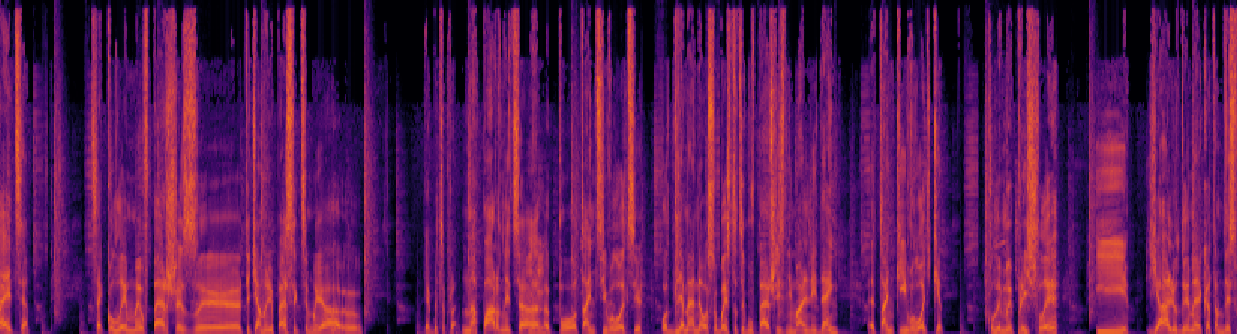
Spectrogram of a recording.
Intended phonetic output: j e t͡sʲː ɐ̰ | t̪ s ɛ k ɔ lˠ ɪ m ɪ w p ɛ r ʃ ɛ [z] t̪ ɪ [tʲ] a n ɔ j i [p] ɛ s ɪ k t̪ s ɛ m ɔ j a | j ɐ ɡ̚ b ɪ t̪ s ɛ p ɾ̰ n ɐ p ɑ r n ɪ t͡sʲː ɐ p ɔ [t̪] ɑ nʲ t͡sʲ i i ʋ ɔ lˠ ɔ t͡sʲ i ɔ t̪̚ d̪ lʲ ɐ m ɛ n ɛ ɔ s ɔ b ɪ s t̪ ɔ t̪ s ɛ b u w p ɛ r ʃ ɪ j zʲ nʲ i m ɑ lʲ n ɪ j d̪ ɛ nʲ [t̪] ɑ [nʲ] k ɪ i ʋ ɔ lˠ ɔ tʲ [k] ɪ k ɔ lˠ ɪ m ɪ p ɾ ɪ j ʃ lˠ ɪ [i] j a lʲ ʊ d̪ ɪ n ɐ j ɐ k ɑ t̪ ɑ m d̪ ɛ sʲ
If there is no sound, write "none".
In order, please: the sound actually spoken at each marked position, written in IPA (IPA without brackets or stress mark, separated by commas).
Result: z, tʲ, p, t̪, t̪, nʲ, k, i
